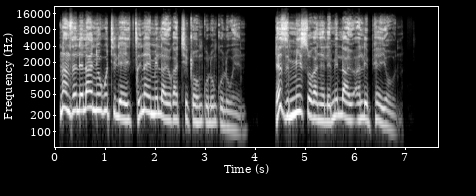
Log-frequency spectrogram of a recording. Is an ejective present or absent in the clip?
present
